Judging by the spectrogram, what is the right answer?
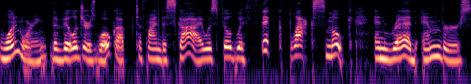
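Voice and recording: This is reading aloud in a natural voice. Its pitch variation is ordinary.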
